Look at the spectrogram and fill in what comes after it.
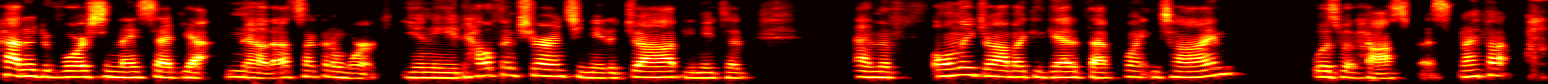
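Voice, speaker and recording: This woman talks at a fairly quick pace in a plain, everyday voice, fairly low in pitch with ordinary pitch variation, and the sound is dry and close with no echo. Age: 60s. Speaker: psychotherapist. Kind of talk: panel discussion. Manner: casual, conversational.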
